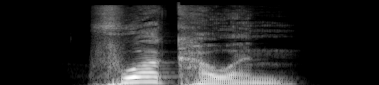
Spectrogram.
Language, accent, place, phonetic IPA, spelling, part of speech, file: German, Germany, Berlin, [ˈfoːɐ̯ˌkaʊ̯ən], vorkauen, verb, De-vorkauen.ogg
- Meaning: to premasticate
